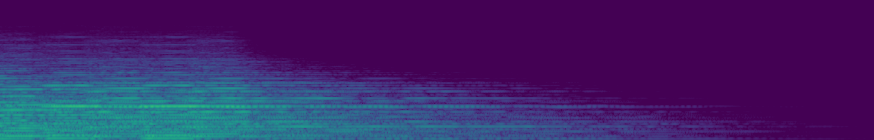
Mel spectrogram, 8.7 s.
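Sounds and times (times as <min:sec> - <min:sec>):
organ toccata in B minor on Organteq: 0:00.0 - 0:04.9.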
